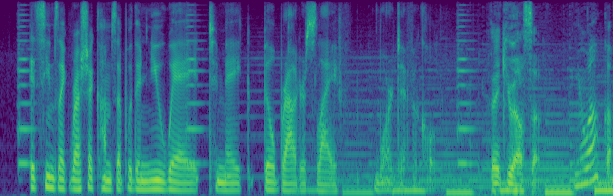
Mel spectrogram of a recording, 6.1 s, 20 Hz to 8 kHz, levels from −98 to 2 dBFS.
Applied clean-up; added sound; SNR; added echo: none; Bowed string instrument; 17 dB; none.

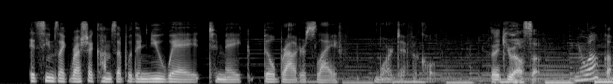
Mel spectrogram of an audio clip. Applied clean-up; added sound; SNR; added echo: none; none; none; none.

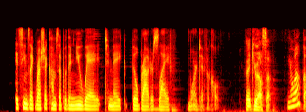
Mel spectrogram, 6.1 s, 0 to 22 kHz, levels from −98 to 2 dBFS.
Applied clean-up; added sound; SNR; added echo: neural mask model DeepFilterNet 3.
